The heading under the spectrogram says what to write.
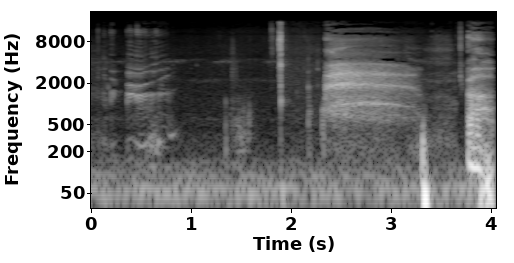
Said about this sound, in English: I'm actually sipping on that right now, just so everybody knows. I'm going to take a sip of that for you guys.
